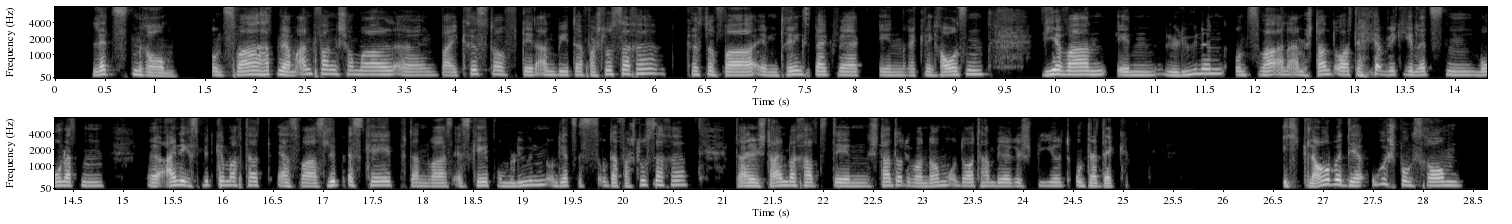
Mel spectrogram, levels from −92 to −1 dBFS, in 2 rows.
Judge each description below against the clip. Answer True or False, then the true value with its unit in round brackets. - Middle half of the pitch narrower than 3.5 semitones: True (3.0 semitones)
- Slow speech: False (155 wpm)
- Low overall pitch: False (150 Hz)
